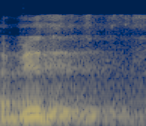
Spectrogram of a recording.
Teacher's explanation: لبثت ثا نرمی سے پڑھا جائے گا، تا ساکن پہ ہمس ہوگا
